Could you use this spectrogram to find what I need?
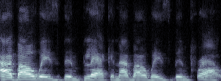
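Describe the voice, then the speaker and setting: In a Southern US accent, a woman is talking. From US South. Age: 70s. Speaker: civil rights activist. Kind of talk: interview testimony. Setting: livestream.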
